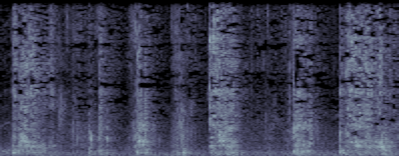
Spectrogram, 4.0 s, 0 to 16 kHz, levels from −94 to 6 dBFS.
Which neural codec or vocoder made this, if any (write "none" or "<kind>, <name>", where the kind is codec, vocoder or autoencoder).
none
